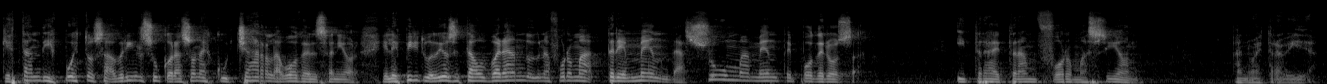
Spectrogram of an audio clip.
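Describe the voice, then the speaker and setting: A man's voice: a little high, animated, unhurried, bright, forceful tone. A male pastor with an Argentine accent preaching a sermon, telling a story dramatically and acting out the voices. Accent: Argentine Spanish.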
